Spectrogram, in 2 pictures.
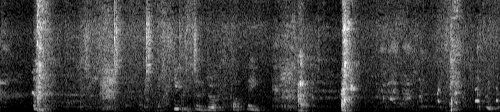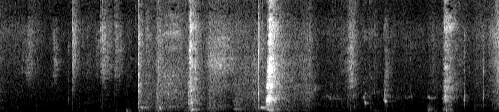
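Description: A Yorkshire Terrier coughs in short, raspy bursts, some coming in quick pairs, with faint whining between them. A person's voice can be heard at times in the background.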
